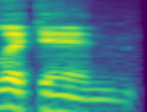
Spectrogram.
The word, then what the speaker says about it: Lykken: my mispronouncing your name it's licken right it is yep finger-lickin chicken like it takes a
